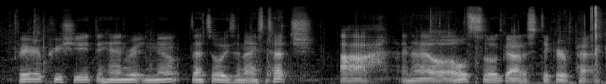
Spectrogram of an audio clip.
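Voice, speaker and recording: The man keeps a medium tempo while noticeable noise runs in the background. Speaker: product reviewer. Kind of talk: casual vlog chat. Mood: enthusiastic, upbeat. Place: home room.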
